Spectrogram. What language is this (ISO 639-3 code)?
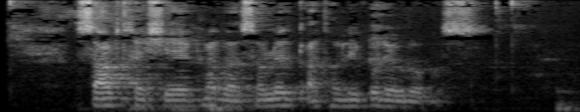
kat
